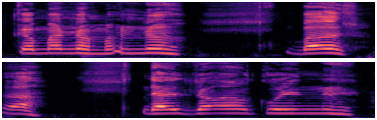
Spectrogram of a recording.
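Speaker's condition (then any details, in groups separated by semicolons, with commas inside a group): Cerebral palsy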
